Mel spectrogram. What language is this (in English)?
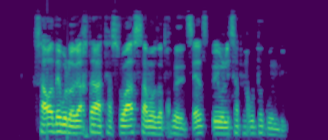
Georgian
